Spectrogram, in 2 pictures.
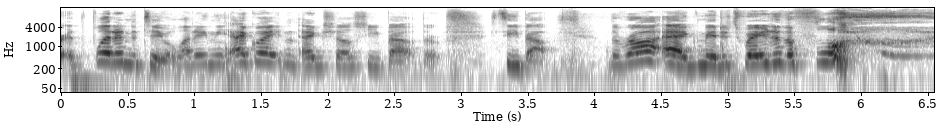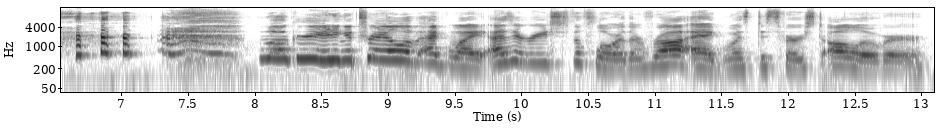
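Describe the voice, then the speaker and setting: A woman narrates amateur fiction in a casual, giggly way. Her voice sits a little high, is clearly bright and moves about a lot in pitch. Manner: giggly, animated. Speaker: fan fiction reader.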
